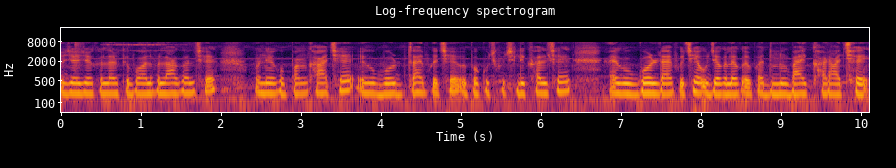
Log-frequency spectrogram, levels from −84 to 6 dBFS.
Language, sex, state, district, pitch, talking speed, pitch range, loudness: Maithili, female, Bihar, Samastipur, 205 Hz, 150 wpm, 200-210 Hz, -16 LUFS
